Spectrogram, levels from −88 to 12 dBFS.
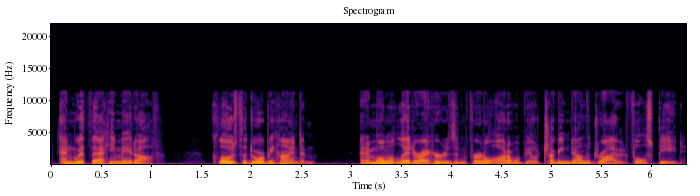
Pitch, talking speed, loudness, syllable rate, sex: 115 Hz, 255 wpm, -17 LUFS, 7.4 syllables/s, male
